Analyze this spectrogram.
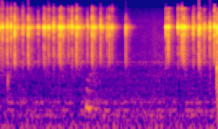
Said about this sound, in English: When we ring the bell, it's the same for her if I close the bell and ring it, uh-huh, or if I ding it like a bell.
